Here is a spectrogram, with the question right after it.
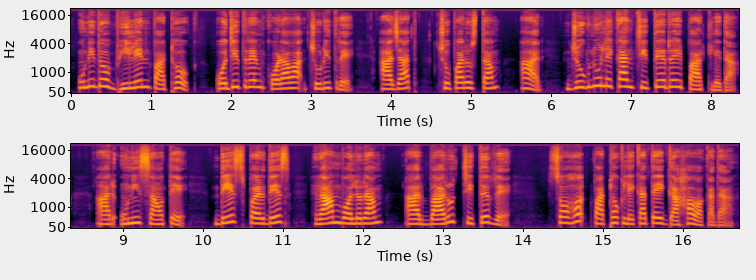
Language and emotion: Santali, neutral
